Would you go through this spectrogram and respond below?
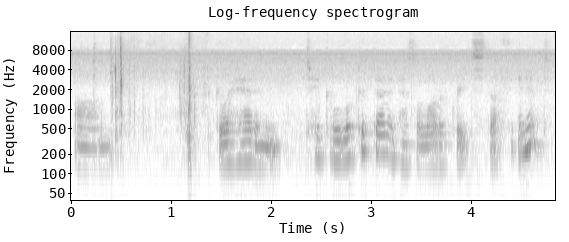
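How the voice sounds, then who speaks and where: A woman's voice: sits low, moderate pace, heavy background noise. A woman reading and hosting a story in the style of audiobook narration. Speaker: story reader and host.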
